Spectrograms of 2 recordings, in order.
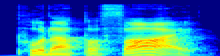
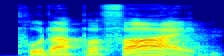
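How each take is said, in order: The two takes are said the same way.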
